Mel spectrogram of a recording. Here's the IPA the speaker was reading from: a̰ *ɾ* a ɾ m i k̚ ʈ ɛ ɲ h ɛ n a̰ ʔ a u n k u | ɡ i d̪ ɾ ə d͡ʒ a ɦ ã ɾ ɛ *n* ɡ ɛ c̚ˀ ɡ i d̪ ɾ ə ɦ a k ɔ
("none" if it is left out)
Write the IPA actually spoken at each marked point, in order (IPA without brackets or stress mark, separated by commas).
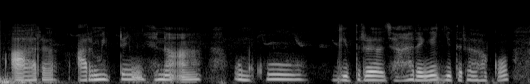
ɾ, ŋ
